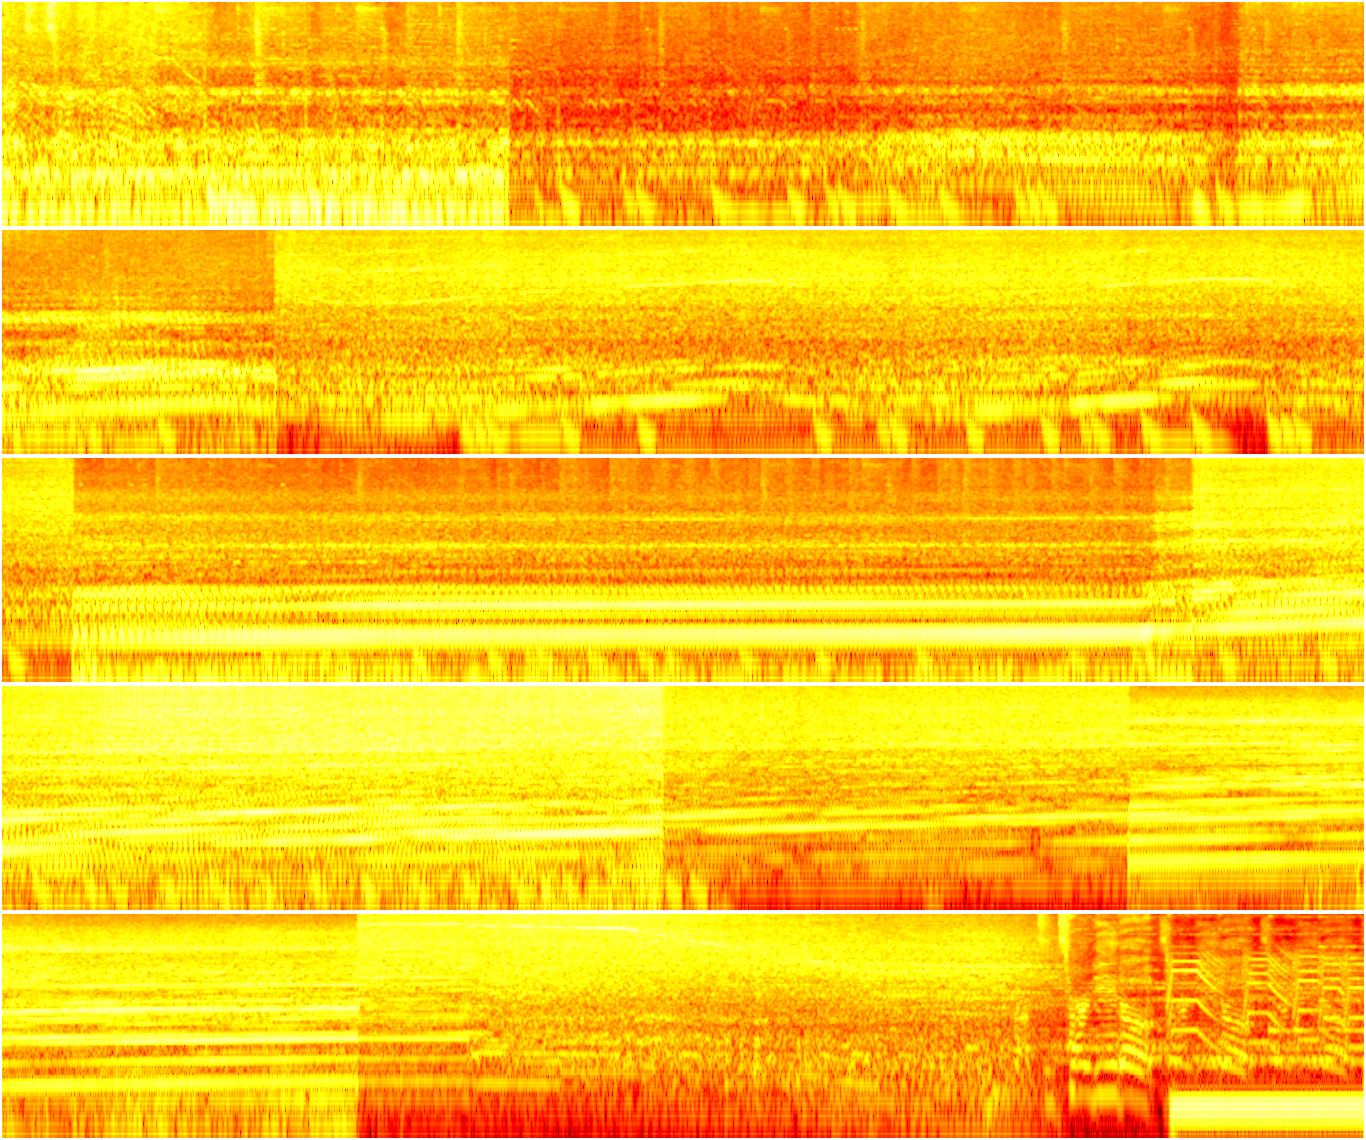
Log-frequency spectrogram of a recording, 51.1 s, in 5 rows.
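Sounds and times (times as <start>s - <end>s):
supercharged car engine revving: 0.0s - 49.0s
high thin whine: 10.4s - 49.0s.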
